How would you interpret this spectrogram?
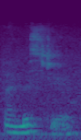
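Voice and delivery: soft, breathy, close to the ear; breathed in ear. A narrator's reading. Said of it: "He breathed in my ear".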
